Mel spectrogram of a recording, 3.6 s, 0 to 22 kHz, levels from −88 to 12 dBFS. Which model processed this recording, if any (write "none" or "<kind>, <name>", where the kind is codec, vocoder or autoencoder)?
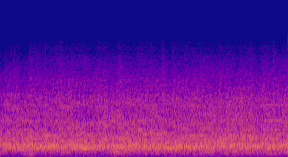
autoencoder, DAC-VAE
